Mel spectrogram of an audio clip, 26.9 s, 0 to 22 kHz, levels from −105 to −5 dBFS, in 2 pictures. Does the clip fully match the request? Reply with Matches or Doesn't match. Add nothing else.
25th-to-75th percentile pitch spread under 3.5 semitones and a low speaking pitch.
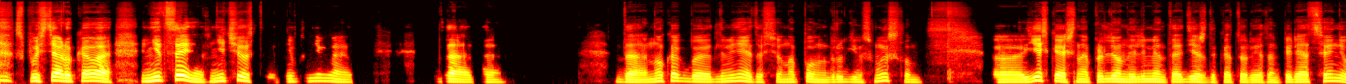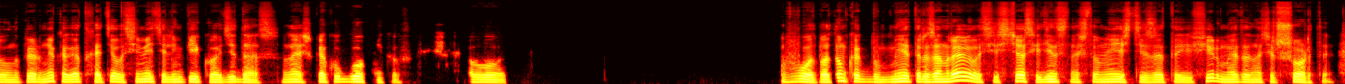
Matches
